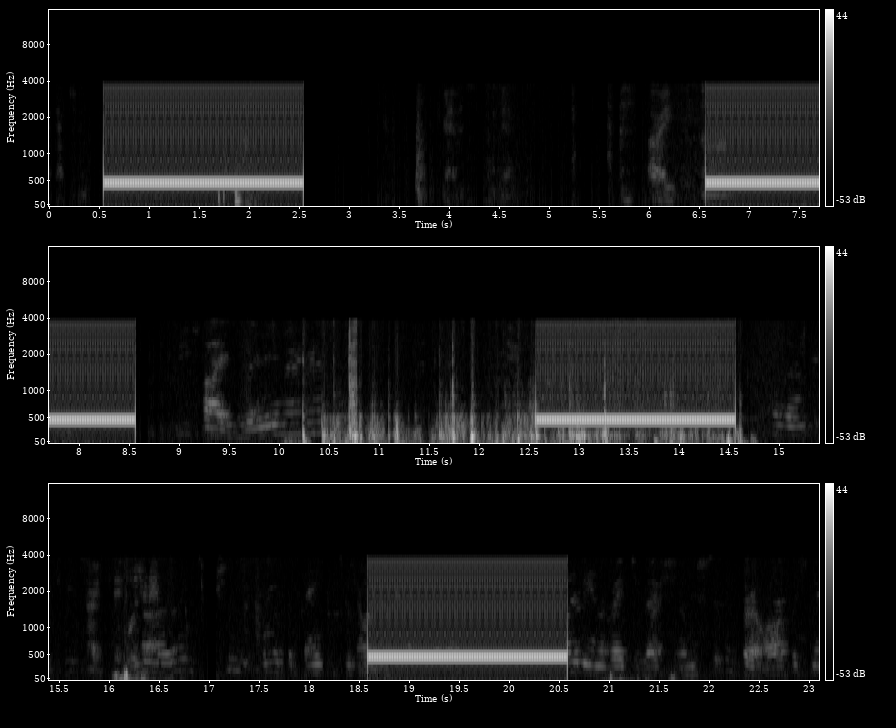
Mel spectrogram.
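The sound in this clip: Ringback tone from an automated phone system placing a call to an office extension: four evenly spaced rings of about two seconds each, steady and loud. A voice speaks in the gaps, and a burst of noisy clatter overlaps the third ring.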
